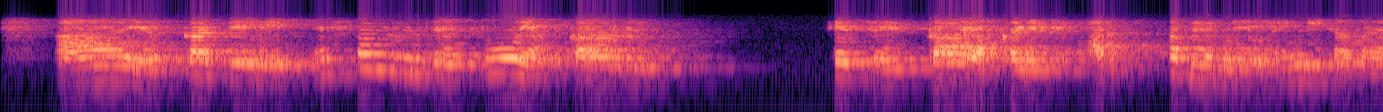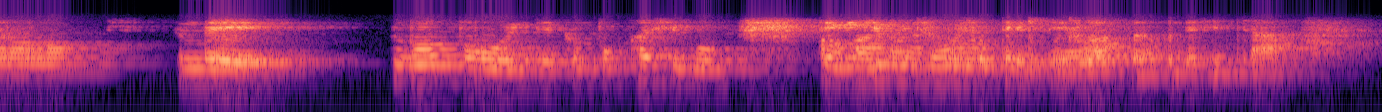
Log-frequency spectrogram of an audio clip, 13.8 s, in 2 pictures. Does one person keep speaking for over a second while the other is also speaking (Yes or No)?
Yes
